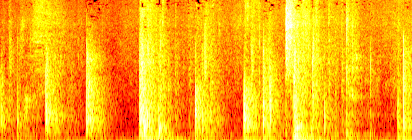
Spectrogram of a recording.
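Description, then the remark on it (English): Someone bangs on a door with about six heavy, evenly spaced thuds, roughly two per second, loud, with no voices. “Someone's banging on the door.”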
